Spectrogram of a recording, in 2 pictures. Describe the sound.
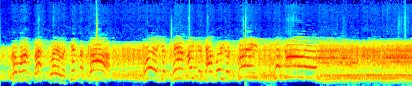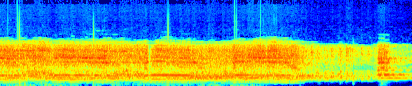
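A train's whistle blows in long, sustained wails over a steady mechanical rumble, loud, as a train comes along railroad tracks, with excited voices calling out at the start before the whistle takes over.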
